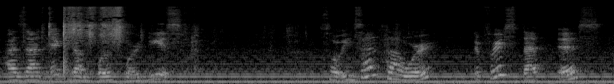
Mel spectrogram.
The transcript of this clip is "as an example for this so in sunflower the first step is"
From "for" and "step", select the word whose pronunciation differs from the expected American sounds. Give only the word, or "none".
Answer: none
